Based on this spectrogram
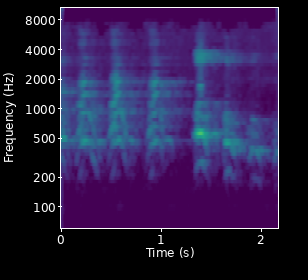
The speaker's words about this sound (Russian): собак ты не уймешь от лаю, лишь пуще всю раздразнишь стаю.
